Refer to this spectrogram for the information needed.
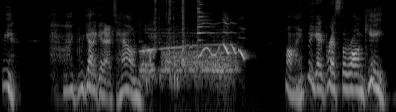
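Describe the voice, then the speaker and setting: A woman playing a frantic, hapless working man in an old-time radio drama, stammering and flustered in a husky voice. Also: mid-range voice, animated, a little slow, heavy background noise. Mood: flustered, pleading.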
